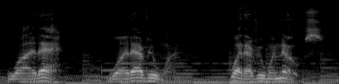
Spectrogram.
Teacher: The T for what again becomes a flap T sound, rara, which is joined with the vowel e for everyone.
